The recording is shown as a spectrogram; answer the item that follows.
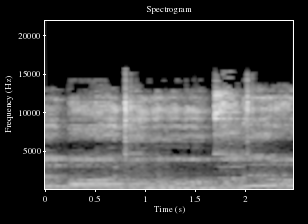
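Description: Male singer performing live into a microphone, holding long sustained notes over amplified backing music, with a beat marked by sharp percussion hits.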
